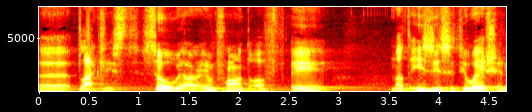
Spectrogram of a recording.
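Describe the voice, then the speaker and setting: An Arabic accent at a fairly slow pace, with audible room echo. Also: man. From Syria. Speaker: conference speaker. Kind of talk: conference talk. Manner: halting.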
